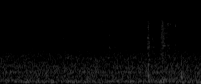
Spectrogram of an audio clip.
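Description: Near silence, with a few faint clicks about a second in and near the end from scissors trimming paper.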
